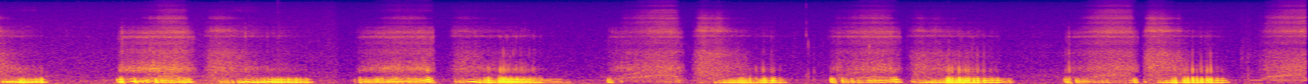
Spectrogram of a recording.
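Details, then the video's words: Deep, rattling snores from a sleeping English bulldog, evenly paced about every two to three seconds, each a low guttural rumble followed by a quiet breath. "English Bulldog Sleeping & Snoring Sound"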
